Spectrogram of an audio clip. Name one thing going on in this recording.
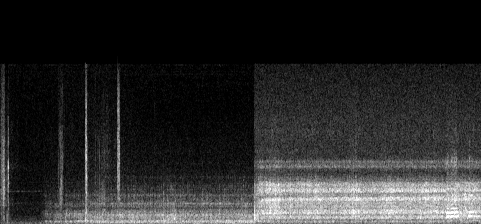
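A gramophone record plays music with a faint crackle.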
